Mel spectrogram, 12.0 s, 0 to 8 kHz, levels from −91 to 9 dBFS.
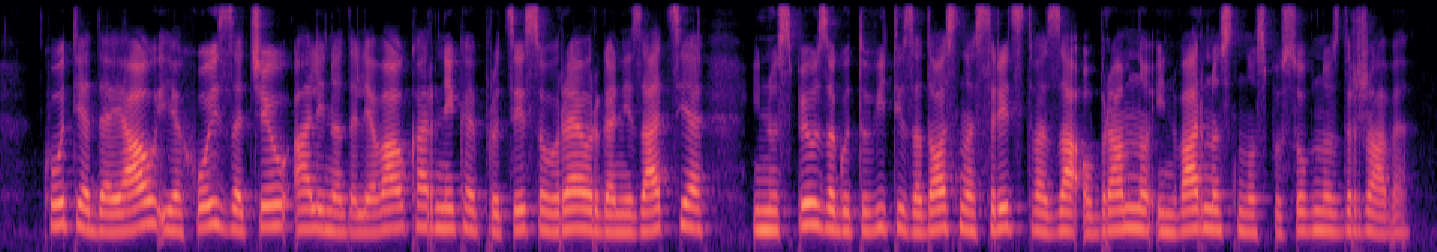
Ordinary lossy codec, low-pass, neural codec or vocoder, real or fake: none; 7.2 kHz; none; real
